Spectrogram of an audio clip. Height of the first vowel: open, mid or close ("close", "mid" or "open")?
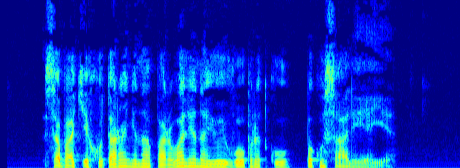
open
